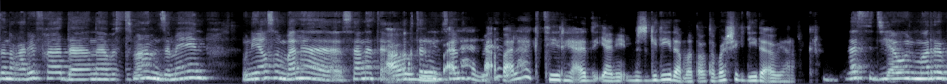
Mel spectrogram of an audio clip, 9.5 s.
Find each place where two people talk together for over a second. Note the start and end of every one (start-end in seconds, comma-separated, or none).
3.9-5.2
